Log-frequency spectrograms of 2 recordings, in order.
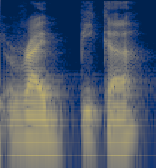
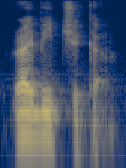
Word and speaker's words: Rybička: is a traditional Checkmate knife and while it is spelled to us American or Canadian Western viewers it would be the rybika knife but I actually consulted the proper translation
